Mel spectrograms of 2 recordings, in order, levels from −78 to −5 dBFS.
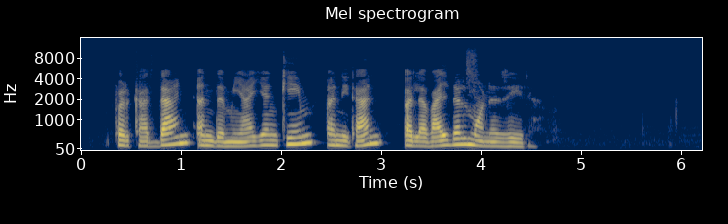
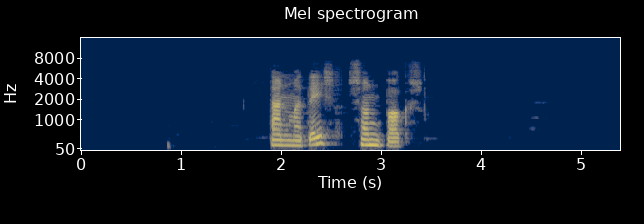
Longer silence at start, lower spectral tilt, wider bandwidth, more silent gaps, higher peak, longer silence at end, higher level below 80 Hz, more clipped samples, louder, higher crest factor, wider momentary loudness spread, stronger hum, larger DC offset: second, 0.35 s vs 0.85 s; first, -8.5 dB/octave vs -6 dB/octave; first, 9.8 kHz vs 7.8 kHz; second, none vs 0.99-1.03 s, 1.15-1.27 s, 1.38-1.42 s; about the same, -2 dBFS vs -4 dBFS; second, 1.65 s vs 2 s; second, -72 dBFS vs -66 dBFS; neither; about the same, -23 LUFS vs -22 LUFS; about the same, 22 dB vs 24 dB; second, 6 LU vs 13 LU; neither; neither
